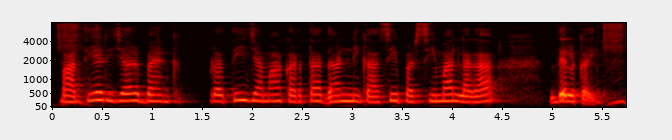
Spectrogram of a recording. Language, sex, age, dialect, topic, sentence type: Magahi, female, 41-45, Western, banking, statement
